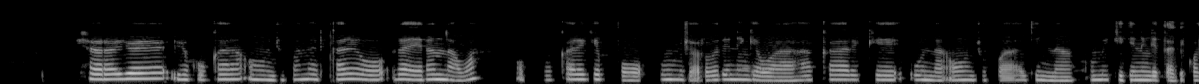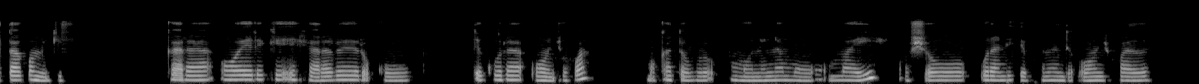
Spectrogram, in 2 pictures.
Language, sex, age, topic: Oshiwambo, female, 36-49, agriculture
